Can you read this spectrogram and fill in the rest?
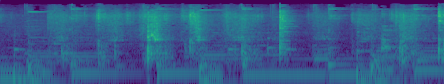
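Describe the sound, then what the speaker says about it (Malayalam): Spoon scraping and clinking against a pan as puffed rice is tossed and mixed with garlic, a steady run of close, rattling stirring strokes with a low background hum. "ഈ മൂന്ന് കപ്പ് പൊരി ഇതിലിട്ടിട്ട് നല്ലോണം മിക്സ് ചെയ്യാം."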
